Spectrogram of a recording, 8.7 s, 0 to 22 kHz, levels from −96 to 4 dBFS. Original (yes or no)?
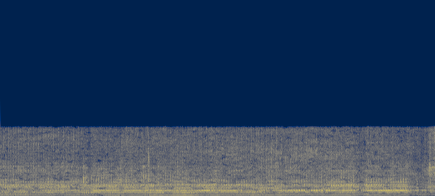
yes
